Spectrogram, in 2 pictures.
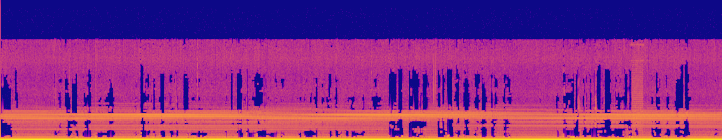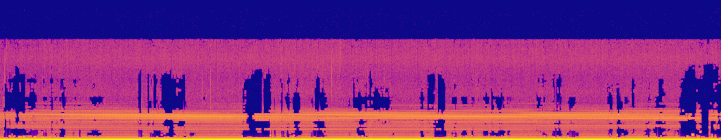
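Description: Steady electrical mains hum, deep and constant, with a few fainter steady tones above it; it gets slightly louder about halfway through.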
